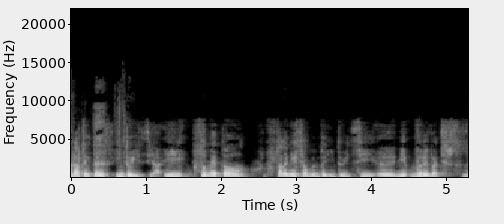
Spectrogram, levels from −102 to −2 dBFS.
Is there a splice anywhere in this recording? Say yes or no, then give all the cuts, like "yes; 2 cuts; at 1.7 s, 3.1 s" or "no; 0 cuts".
no; 0 cuts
